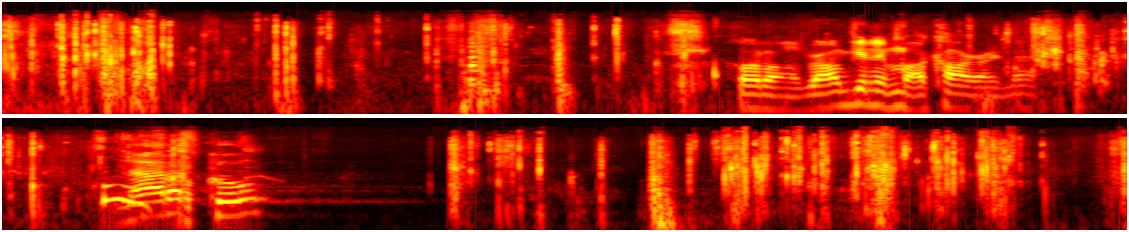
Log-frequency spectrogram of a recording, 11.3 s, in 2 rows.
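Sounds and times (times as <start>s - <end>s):
plastic gummy bear packet crinkling: 0.0s - 3.4s, 7.9s - 11.2s
speech: 3.7s - 5.3s, 6.1s - 7.0s.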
